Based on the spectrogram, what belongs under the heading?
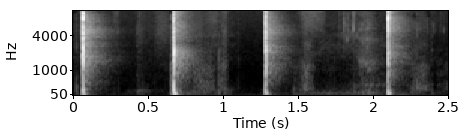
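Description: Four sharp, bright hand claps at a slow, even pace, each with a quick decay and a brief silence between, with no voices.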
